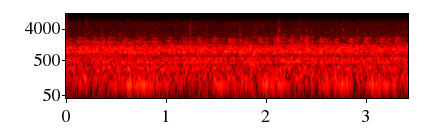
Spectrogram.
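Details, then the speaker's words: Northstar engine at idle, misfiring hard: a light, regular ticking knock runs through the rough rumble. Possible rod knock suspected, not confirmed. "that almost sounds like a rod knock"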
